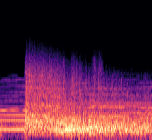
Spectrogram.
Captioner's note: loud thunderclap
